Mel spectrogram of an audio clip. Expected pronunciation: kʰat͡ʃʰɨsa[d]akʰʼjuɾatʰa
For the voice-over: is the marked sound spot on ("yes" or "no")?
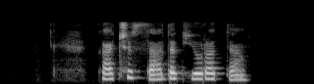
yes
